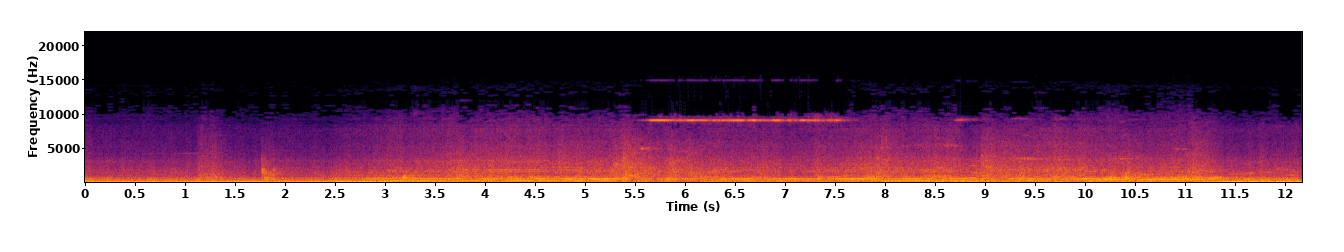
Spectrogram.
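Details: Phoenix Omag Cuber during travel: steady rumble with irregular sharp pops a few seconds apart; not a mechanical issue, machine settings change the frequency but don't eliminate it.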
